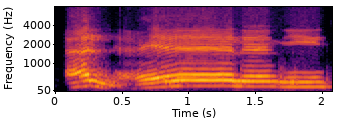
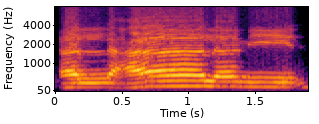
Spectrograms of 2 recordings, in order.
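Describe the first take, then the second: First: The long vowel is pulled toward an ee sound. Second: The long vowel is an open a sound. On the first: The speaker calls it wrong. "it will sound like a ya" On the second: The speaker calls it right. "instead of saying"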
